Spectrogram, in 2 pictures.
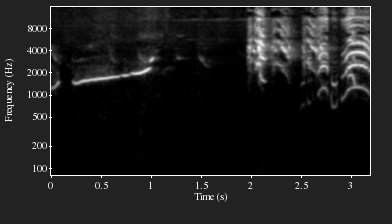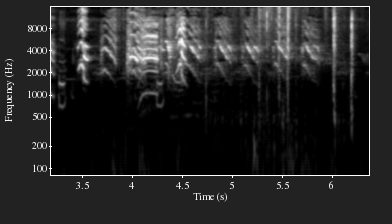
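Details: Indian ringneck parakeet, a talking parrot, making noise: a rising whistle, then loud harsh squawks and arched chattering notes in irregular bursts.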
